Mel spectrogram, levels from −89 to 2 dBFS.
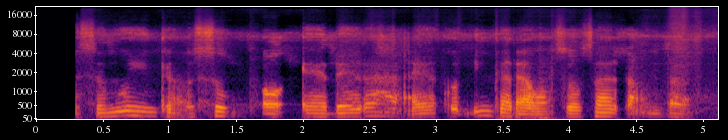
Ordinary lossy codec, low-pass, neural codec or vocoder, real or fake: none; none; codec, 44.1 kHz, 2.6 kbps, DAC; fake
